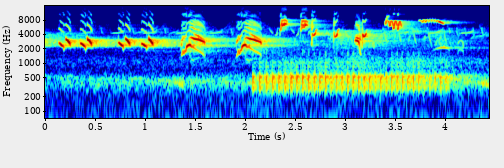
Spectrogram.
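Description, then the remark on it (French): A black woodpecker, the largest woodpecker and about the size of a crow, drums in the distance: a low, steady, rapid roll like a drum roll, starting midway and running to the end, beneath louder bright birdsong chirps and whistles. “Ça, c'est un pic noir qui tambourine au loin.”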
